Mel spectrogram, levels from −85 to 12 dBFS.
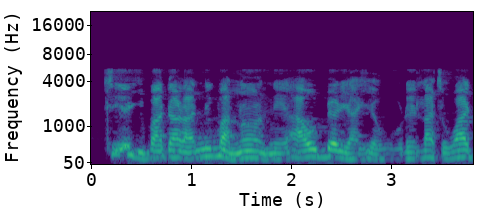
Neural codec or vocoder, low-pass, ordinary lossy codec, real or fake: none; 5.4 kHz; none; real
